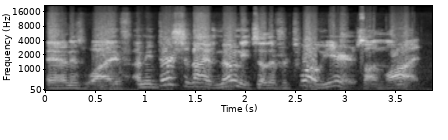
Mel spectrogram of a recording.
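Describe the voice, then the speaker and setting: Animated man telling a story. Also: mid-range voice, moderate pace, slight background noise, low-quality recording. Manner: animated storytelling, laughs often. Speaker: co-host. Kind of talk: casual live-stream chat.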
